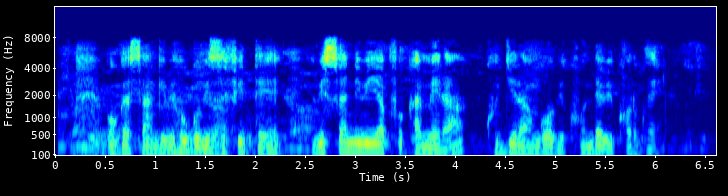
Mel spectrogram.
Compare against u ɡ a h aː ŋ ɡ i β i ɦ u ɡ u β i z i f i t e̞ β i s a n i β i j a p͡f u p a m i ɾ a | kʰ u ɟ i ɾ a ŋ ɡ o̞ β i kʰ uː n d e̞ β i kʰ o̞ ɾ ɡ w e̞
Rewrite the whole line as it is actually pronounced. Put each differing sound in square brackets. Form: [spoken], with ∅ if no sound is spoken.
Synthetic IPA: u ɡ a [s] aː ŋ ɡ i β i ɦ u ɡ u β i z i f i t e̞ β i s a n i β i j a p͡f u [k] a m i ɾ a | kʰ u ɟ i ɾ a ŋ ɡ o̞ β i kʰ uː n d e̞ β i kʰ o̞ ɾ ɡ w e̞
